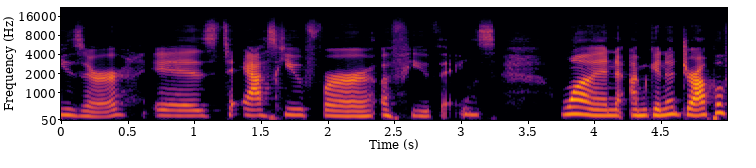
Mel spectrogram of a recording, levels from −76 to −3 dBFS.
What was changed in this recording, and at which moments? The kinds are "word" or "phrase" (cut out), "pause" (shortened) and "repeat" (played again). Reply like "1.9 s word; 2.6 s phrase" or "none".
none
